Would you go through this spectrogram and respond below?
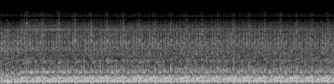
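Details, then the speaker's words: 1968 Chevy Biscayne barn find, 47,000 miles, first start after 35 years: loud, raw, uneven idle with a harsh bark at each firing; exhaust broken off at the manifold flange, so there is no exhaust system. "overall it sounds like it's maybe you got an exhaust leak"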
